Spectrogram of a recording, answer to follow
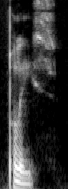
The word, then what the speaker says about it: police: word is police police we don't use the a sound like stop and hot we use the uh the short sound uh like cup and up p p police the stress is on the second syllable police it's not on the first syllable we do not say police it's police police because the stress is on the second syllable the first syllable is pronounced relax p p police police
